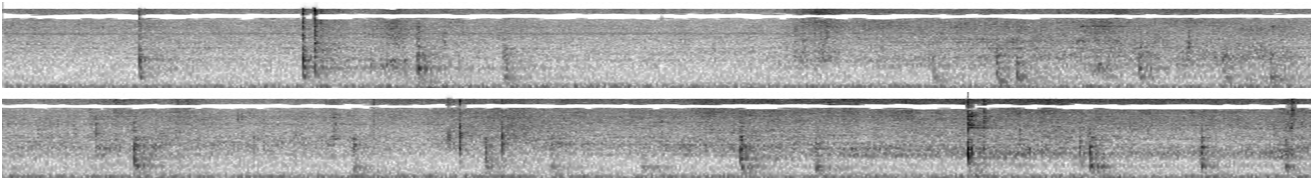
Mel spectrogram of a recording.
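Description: Chicken pieces and ginger-garlic paste sizzling in a metal pan while a black spatula stirs them, with short scrapes and clicks of the spatula against the pan, over a steady low hum.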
